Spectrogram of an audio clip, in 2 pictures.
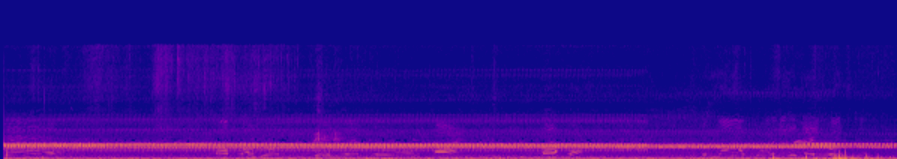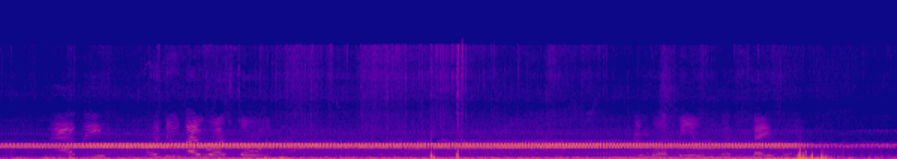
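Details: Mating frogs: a dense chorus holding one continuous high shrill tone throughout, overlaid with scattered short chirps and rising sweeps, plus occasional louder knocks near the middle and end.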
